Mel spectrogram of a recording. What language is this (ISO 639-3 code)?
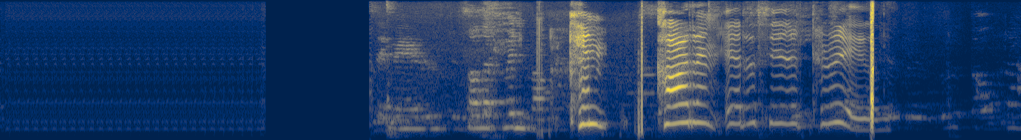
isl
